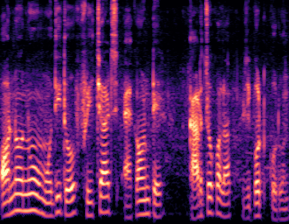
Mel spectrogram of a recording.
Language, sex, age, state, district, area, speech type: Bengali, male, 30-45, West Bengal, Purba Bardhaman, urban, read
